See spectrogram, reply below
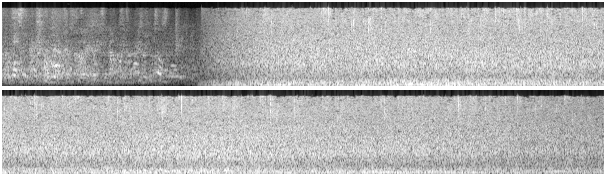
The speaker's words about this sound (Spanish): La lluvia matinal se había convertido con el ocaso en una ligera llovizna.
